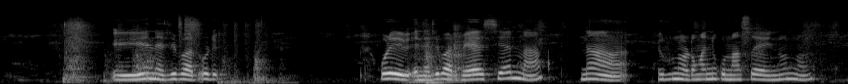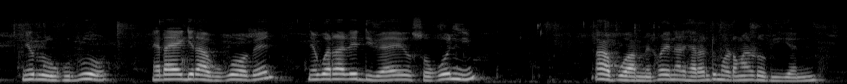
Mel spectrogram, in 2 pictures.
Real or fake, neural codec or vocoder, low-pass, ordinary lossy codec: real; none; 10.8 kHz; none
